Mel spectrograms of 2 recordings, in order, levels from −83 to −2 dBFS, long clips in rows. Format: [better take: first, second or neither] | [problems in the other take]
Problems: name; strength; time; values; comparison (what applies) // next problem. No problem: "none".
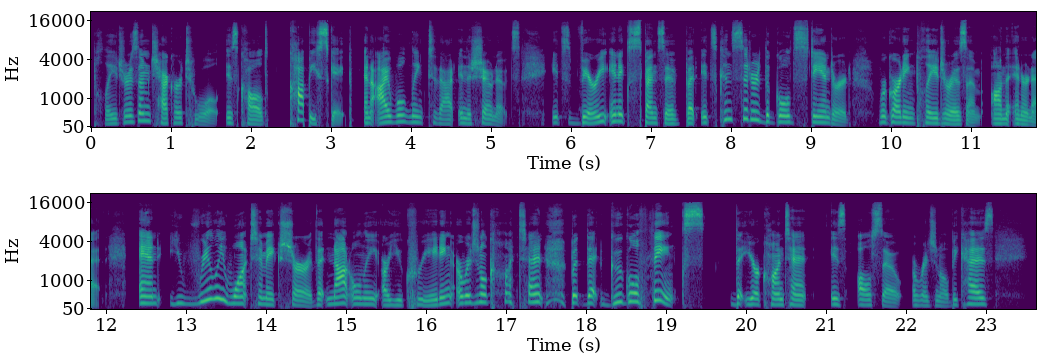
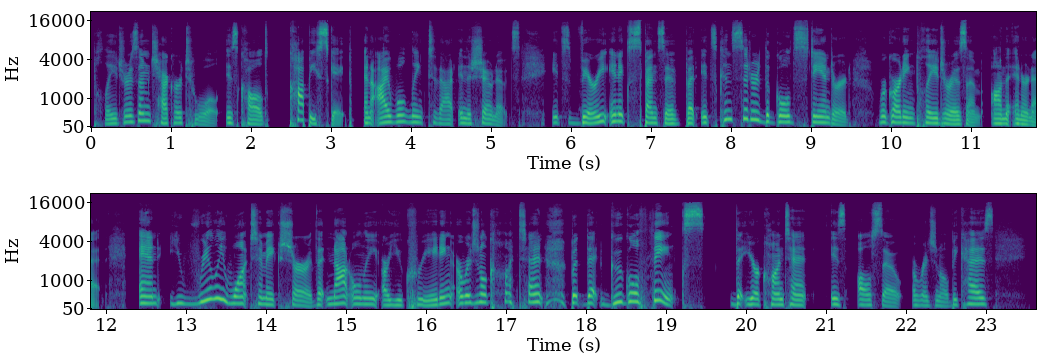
second | thin; somewhat; fading below 750 Hz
